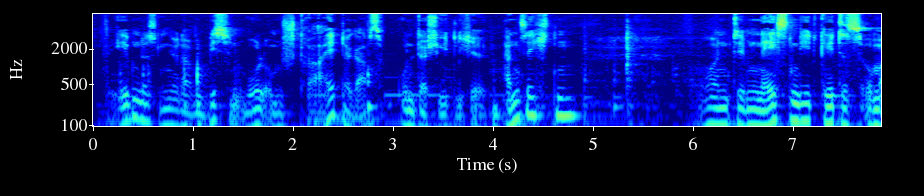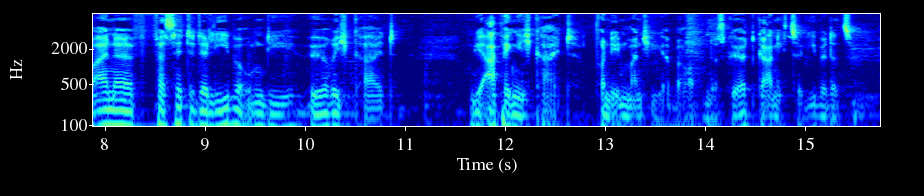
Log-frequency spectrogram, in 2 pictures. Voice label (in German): ansage; abgesang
